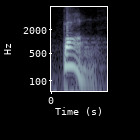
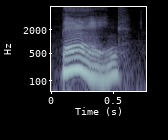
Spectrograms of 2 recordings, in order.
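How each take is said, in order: First: The vowel is an open 'ah' sound. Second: The vowel is like the 'a' in cat. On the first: The speaker calls it right. "but bang" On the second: The speaker calls it wrong. "is not bang"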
